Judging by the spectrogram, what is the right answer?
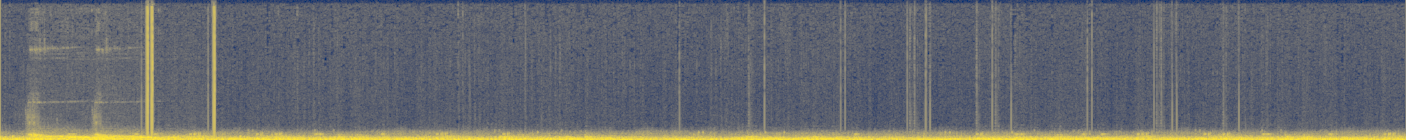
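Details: Continuous low, gurgling rumble of a stomach growling: ordinary bowel sounds (borborygmi) from gas and fluid moving.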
